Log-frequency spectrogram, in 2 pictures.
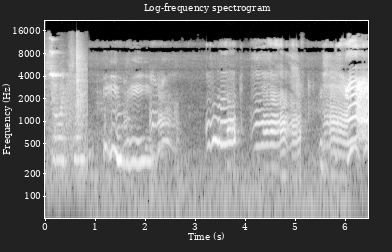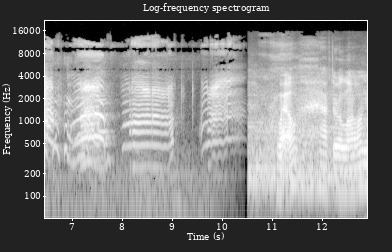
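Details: Repeated loud, wailing cries with short breaths between from a newborn girl just after c-section birth, weighing 7 lb 7 oz, mother and baby healthy; a vigorous normal first cry.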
